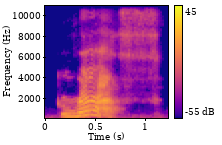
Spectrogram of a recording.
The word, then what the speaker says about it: grass: that s gr ass grass there's two s's grass i don't say grass i just say it like there's one s but when you spell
